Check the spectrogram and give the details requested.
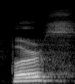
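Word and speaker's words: Peirce: por Charles Sanders s pur es como el sonido de la pronunciación de este apellido es como si fuera monedero en inglés sí pe la primera lógica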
